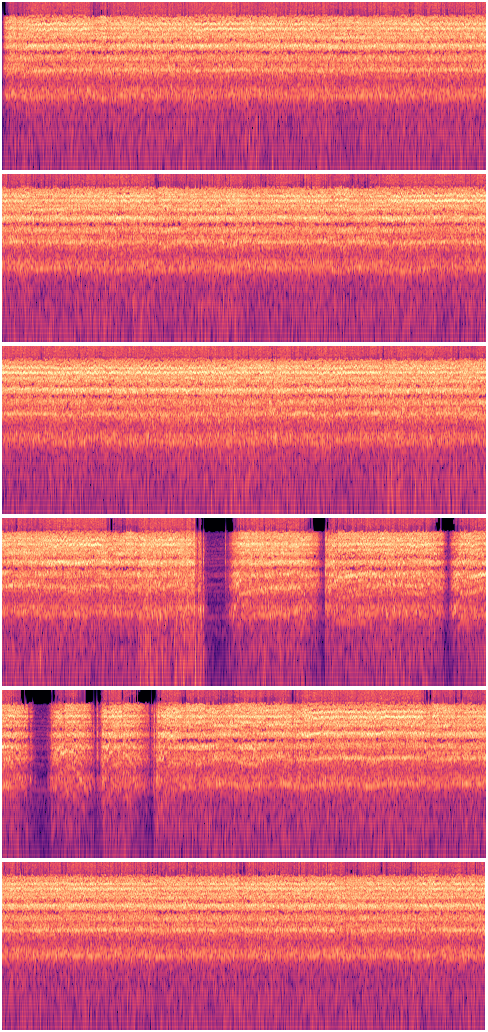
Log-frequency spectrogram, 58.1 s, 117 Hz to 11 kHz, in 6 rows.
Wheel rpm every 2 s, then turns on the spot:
230, 230, 230, 230, 240, 230, 230, 230, 230, 230, 220, 210, 230, 230, 230, 220, 130, 150, 180, 100, 80, 190, 220, 230, 230, 230, 230, 230, 230.
none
